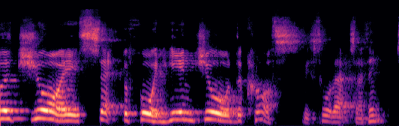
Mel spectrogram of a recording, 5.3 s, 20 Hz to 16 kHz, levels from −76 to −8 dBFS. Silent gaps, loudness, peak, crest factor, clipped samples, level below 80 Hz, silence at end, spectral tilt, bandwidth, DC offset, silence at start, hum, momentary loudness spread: none; -21 LUFS; -6 dBFS; 16 dB; under 0.1%; -74 dBFS; 0.25 s; -4 dB/octave; 12 kHz; under 0.1%; 0 s; none; 17 LU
